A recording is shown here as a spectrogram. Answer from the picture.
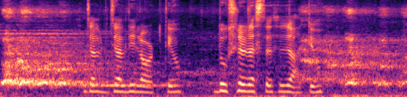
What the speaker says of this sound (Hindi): मेरे को लग रहा है कुत्ता मेरे पे ही भौंक रहा है।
